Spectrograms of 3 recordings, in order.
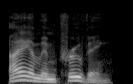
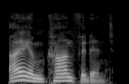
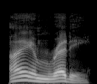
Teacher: Drop your tone. That downward tone shows certainty.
